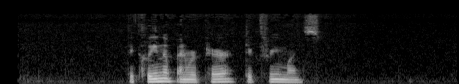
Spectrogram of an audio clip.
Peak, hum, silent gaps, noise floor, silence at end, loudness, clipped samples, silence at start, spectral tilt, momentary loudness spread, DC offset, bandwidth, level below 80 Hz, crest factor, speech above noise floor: -4 dBFS; none; none; -55 dBFS; 1.4 s; -22 LUFS; under 0.1%; 1.3 s; -6.5 dB/octave; 12 LU; under 0.1%; 11.5 kHz; -56 dBFS; 20 dB; 35 dB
